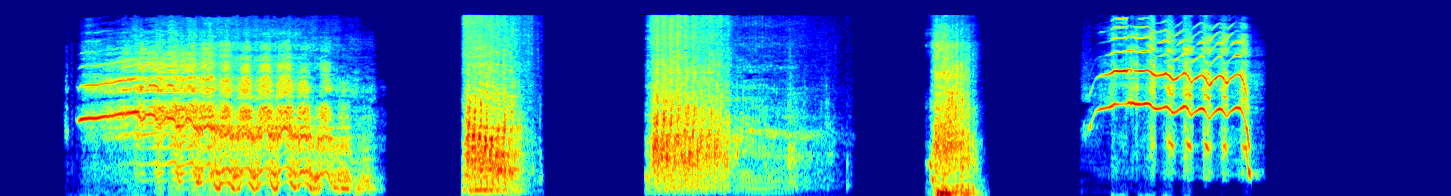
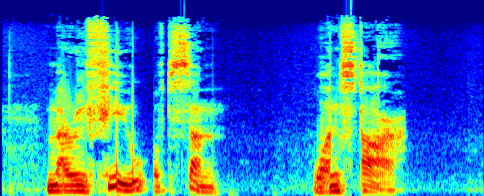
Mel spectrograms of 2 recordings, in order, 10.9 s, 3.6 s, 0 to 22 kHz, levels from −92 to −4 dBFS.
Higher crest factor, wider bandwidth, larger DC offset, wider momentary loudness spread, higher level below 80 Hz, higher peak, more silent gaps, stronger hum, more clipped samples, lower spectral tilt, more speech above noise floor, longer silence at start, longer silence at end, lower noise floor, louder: about the same, 18 dB vs 14 dB; about the same, 16.5 kHz vs 16 kHz; neither; first, 16 LU vs 11 LU; first, -30 dBFS vs -44 dBFS; about the same, 0 dBFS vs 0 dBFS; first, 2.92-3.47 s, 4.10-4.84 s, 6.43-6.94 s, 7.43-8.11 s vs none; neither; neither; second, -2 dB/octave vs -4 dB/octave; second, 22 dB vs 42 dB; first, 0.6 s vs 0.35 s; first, 1.5 s vs 0.6 s; second, -40 dBFS vs -53 dBFS; second, -15 LUFS vs -11 LUFS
